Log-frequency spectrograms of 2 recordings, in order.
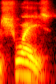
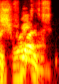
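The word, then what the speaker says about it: Schweihs: We didn't say Schweiz either. Frank Schweiz. Frank the German Schweiz. Schweiz, not Schweiz. It was Schweiz. We never said Schweiz.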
